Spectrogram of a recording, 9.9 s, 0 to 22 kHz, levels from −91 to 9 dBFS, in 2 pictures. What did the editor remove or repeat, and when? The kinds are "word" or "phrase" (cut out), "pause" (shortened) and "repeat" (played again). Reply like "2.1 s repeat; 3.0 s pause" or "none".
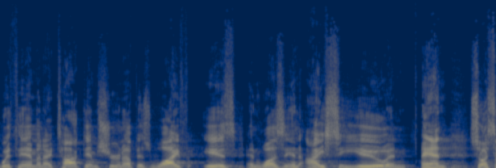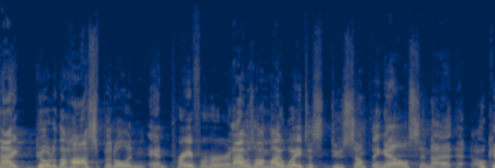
2.4 s pause; 4.1 s pause; 4.9 s phrase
